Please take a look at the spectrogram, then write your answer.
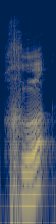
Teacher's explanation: The Chinese H is a bit stronger, comes a bit more from the back of the throat, and it's got that chutzpah or loch, like they would say in Scotland, right?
